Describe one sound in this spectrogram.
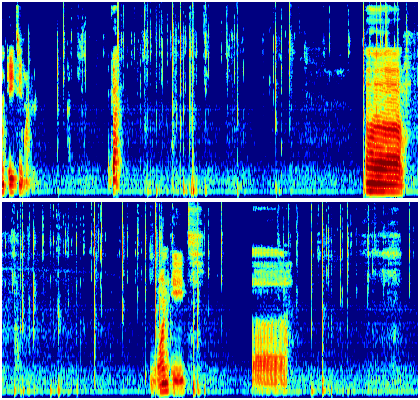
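Keys click on a computer keyboard.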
